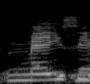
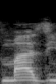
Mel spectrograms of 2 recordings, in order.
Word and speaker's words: Mazi: Okay, let's continue with Macy or Macy. I'm sorry, not correctly, and I don't know exactly how to pronounce that. Macy Mike. Okay. Actually, Lillian, it's Mazi Mike.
